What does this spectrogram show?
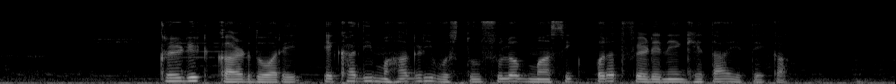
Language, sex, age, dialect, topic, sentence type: Marathi, male, 25-30, Standard Marathi, banking, question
